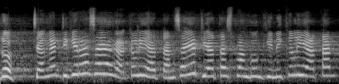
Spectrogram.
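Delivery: high, fast teasing rebuke; mock scolding. Real, not acted. Preacher teasing sleepy women in the audience, high and quick. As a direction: catch them out playfully.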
